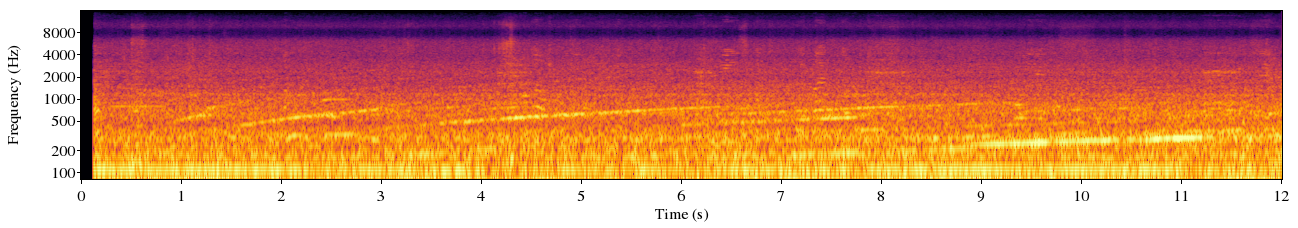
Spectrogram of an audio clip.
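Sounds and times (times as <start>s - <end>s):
traction motors whining: 0.2s - 12.0s
train low rumble: 0.2s - 12.0s.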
